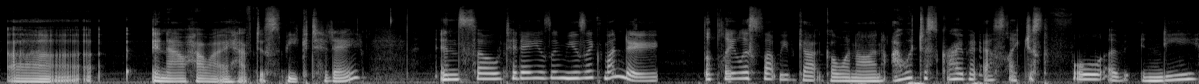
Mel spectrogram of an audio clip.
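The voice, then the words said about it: Strained voice, breaking, heavy vocal fry. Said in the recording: “you sound a little bit different. That is because I believe I am in the early stages of losing my voice. My voice keeps breaking when I talk a little bit louder than this. And there's a lot of vocal fry”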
